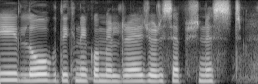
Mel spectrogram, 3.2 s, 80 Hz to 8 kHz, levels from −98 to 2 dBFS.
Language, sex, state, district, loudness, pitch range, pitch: Hindi, female, Punjab, Pathankot, -16 LUFS, 195-210 Hz, 200 Hz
